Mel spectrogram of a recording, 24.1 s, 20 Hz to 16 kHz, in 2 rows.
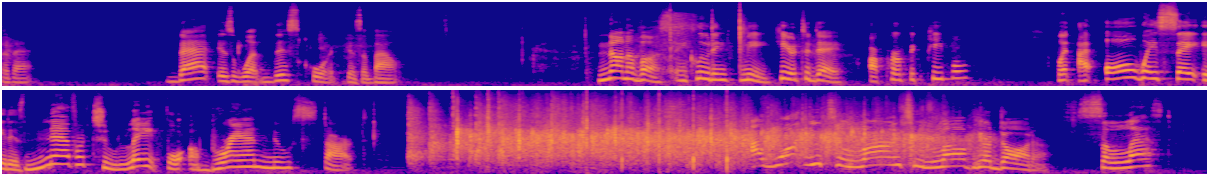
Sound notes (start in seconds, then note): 16.1 audience applauding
